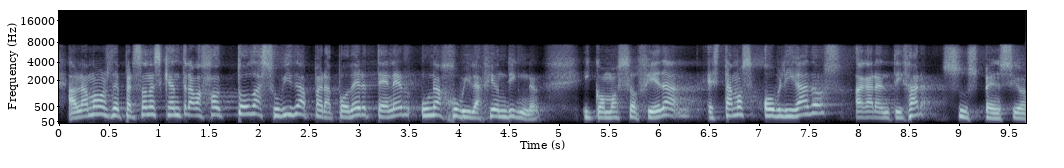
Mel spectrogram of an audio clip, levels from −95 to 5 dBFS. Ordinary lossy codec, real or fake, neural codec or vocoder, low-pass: none; fake; codec, 24 kHz, 0.9 kbps, DualCodec; 7.2 kHz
